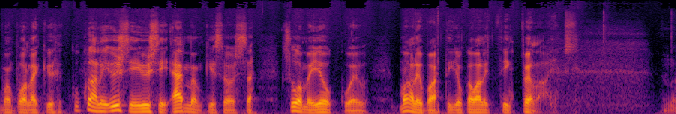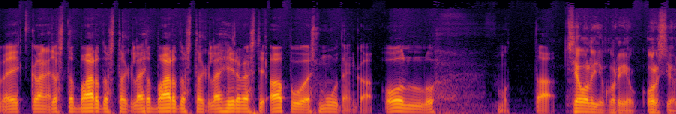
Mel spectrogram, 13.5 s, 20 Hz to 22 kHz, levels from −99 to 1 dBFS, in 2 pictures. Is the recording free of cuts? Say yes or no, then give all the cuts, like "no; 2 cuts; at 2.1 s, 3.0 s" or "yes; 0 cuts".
no; 3 cuts; at 5.1 s, 7.3 s, 8.2 s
